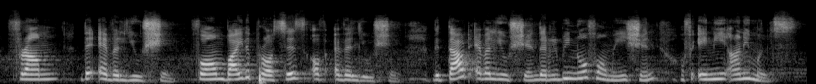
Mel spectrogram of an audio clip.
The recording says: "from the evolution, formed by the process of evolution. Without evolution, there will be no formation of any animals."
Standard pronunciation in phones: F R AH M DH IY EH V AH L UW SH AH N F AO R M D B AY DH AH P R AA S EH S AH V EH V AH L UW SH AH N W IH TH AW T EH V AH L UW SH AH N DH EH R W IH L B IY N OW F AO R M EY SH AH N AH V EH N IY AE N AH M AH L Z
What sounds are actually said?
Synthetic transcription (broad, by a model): F R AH M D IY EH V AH L UW SH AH N F AO R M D B AY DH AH P R AA S EH S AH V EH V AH L UW SH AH N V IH T AW T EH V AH L UW SH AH N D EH R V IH L B IY N OW F AO R M EY SH AH N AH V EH N IY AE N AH M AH L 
